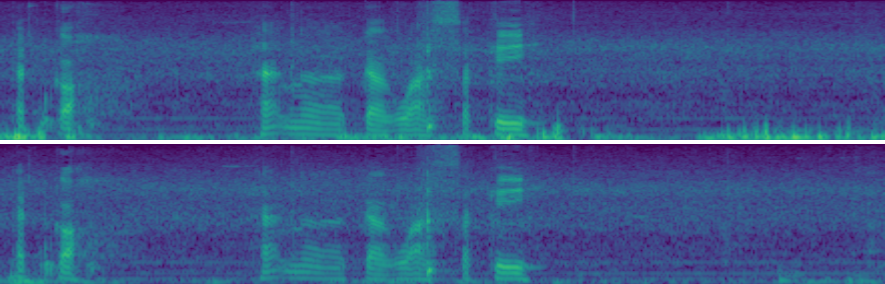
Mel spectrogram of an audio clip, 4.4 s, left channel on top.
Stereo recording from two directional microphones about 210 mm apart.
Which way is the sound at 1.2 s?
30° left (ahead or behind).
